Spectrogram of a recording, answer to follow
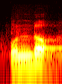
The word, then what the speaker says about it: undo: Nah, ini adalah menu undo kalau kita bahasa dulu saya gitu ya, itu undo atau kalau bahasa Inggris dibacanya ando katanya.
